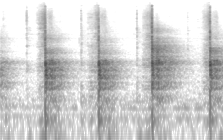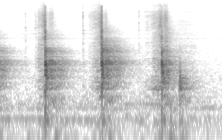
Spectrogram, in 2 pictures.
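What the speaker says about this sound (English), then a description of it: "Now that I have it cut up, I'm just going to slice it down" A knife slices through food being prepared for a green iguana, striking the cutting board in seven evenly spaced, crisp chops, close and distinct, with no talking.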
